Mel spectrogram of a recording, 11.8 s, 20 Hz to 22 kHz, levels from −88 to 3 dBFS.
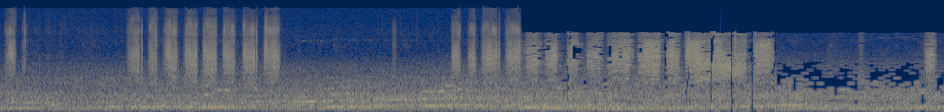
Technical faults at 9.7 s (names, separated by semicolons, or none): adaptive stream at a lower bitrate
